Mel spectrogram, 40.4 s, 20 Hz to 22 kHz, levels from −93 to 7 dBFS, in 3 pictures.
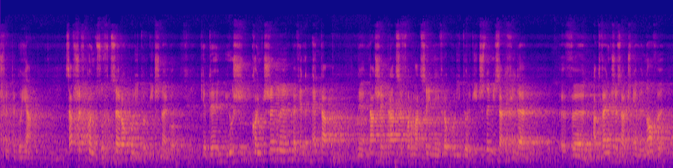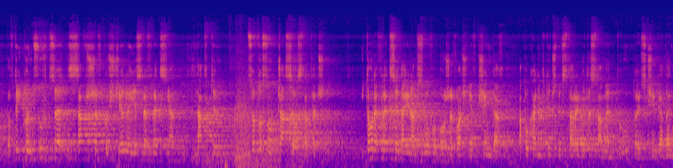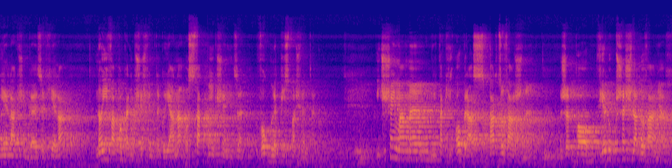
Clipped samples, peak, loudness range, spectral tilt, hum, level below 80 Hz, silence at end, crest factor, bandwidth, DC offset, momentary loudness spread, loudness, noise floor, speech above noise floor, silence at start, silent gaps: under 0.1%; -12 dBFS; 4 LU; -1 dB/octave; none; -64 dBFS; 0 s; 18 dB; 16 kHz; under 0.1%; 11 LU; -29 LUFS; -50 dBFS; 21 dB; 0 s; none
